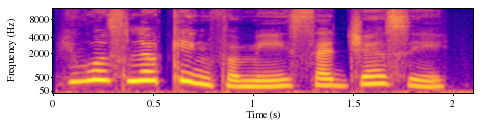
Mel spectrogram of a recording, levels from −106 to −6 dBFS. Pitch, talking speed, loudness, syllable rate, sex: 275 Hz, 200 wpm, -16 LUFS, 4.6 syllables/s, female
